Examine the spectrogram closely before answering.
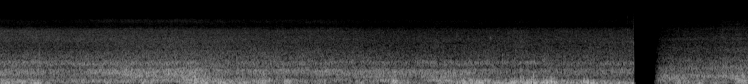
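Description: Surf waves break and wash onto a sandy beach.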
